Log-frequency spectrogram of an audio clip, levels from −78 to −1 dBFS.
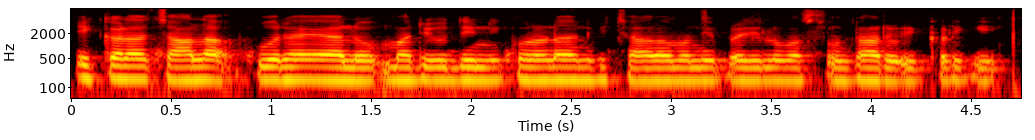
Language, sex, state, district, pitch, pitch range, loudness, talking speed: Telugu, male, Telangana, Nalgonda, 155 Hz, 150-155 Hz, -28 LUFS, 140 wpm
